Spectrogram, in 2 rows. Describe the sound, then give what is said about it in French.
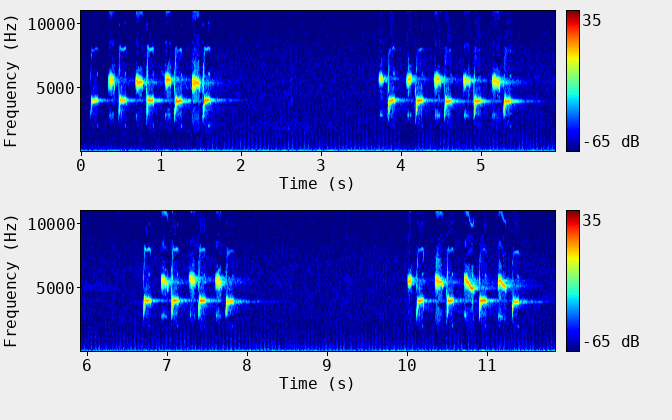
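A small great tit sings a bright, high, rhythmic phrase of rapidly repeated paired notes, delivered in four clear bursts separated by short pauses, loud and alone with no other sounds. “Mésange charbonnière, 12 cm.”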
